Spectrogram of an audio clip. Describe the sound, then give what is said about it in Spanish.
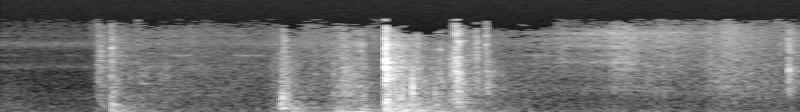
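A bedroom door being closed, heard as a few quiet knocks and thuds of wood and latch spread over a couple of seconds, with no voices. “Cierra la puerta de la habitación de su hija.”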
